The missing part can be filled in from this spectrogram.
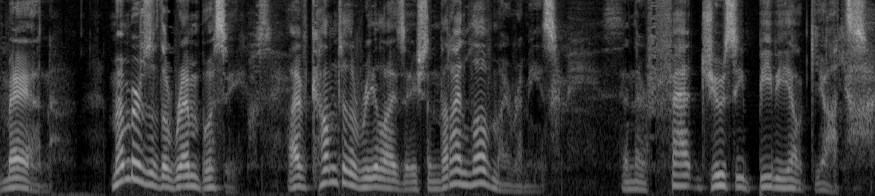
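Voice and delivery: grand, dramatic, swooping theatrical declamation. Reading a text aloud in a dramatic fashion, dramatic, theatrical reading. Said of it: "I will now read it in a dramatic fashion".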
